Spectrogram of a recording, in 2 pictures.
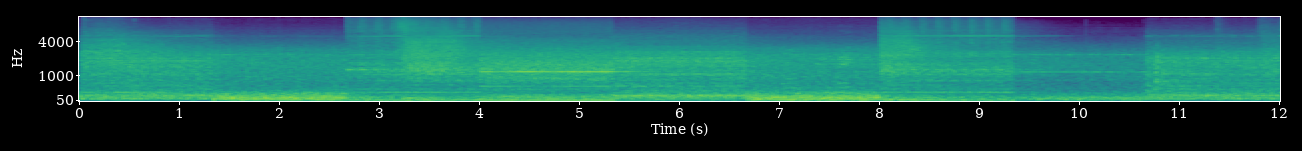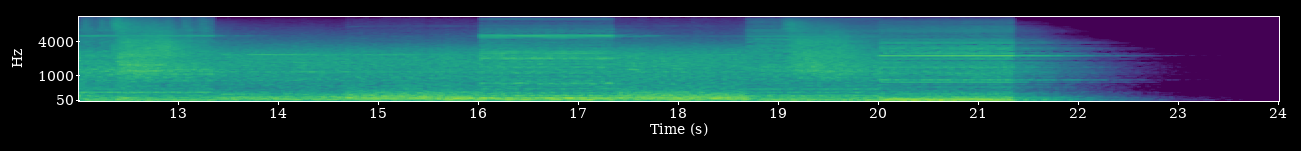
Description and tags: Danskanaal (Geluid)
A sequence of machine and ambiance noises of a chemical factory.
Gent, industry, industrial, factory, noise, machine, mechanical, rhythm, machinery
